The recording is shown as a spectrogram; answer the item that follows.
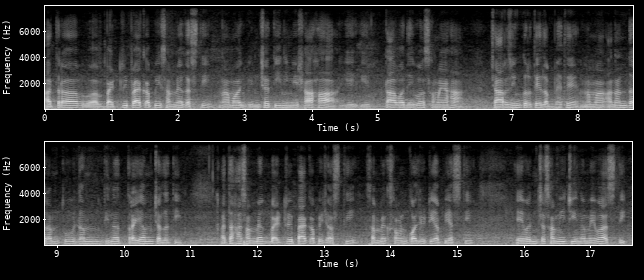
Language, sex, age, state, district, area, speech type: Sanskrit, male, 18-30, Maharashtra, Chandrapur, urban, spontaneous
